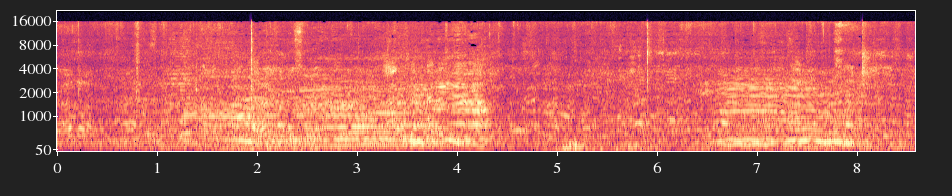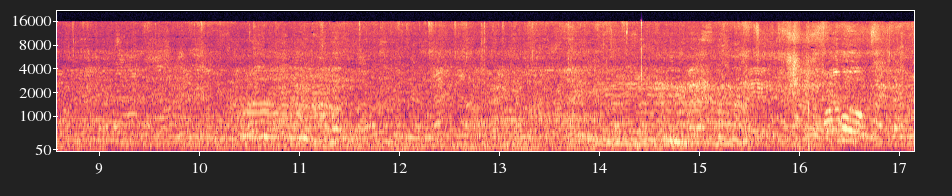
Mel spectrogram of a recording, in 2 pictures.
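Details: Cattle market in the Gopalganj area with Friesian cattle: several separate moos, short and wavering, spaced a few seconds apart, amid constant crowd chatter, men bargaining and background music.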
